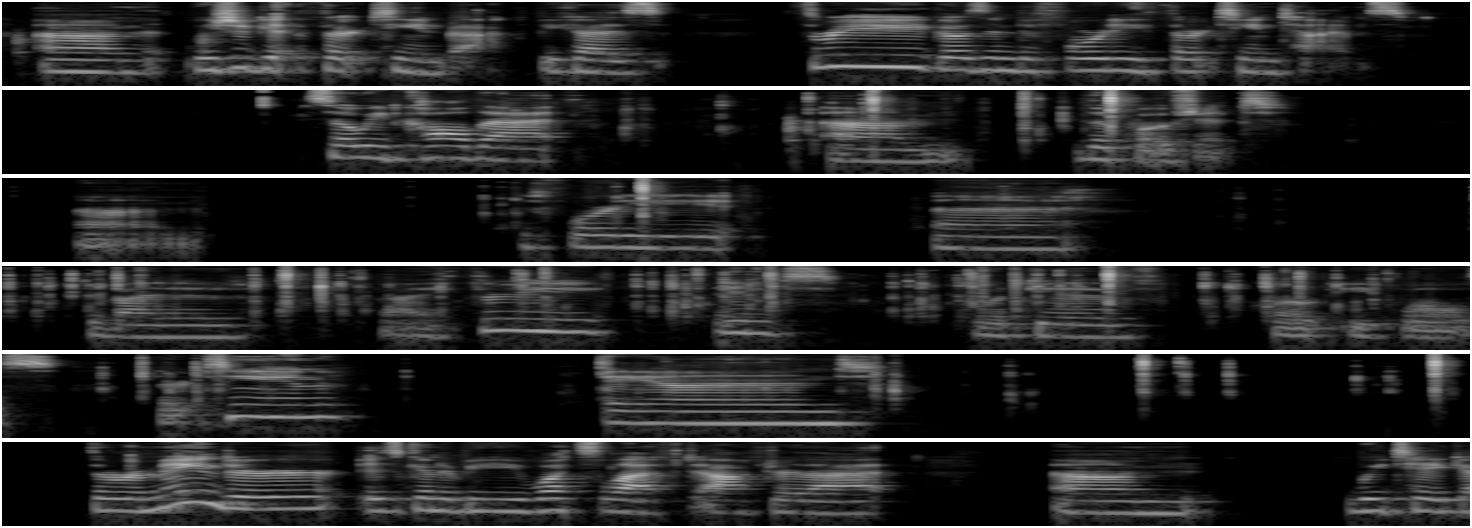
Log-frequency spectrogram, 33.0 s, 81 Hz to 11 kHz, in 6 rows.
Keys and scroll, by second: 7.4 Escape, 7.5-9.9 typing, 12.6-13.3 typing, 16.2-19.5 typing, 20.8-22.9 typing, 24.2 Return, 24.4 Tab, 24.6 Tab, 24.7 Tab, 25.2 Tab, 25.7-27.3 typing.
